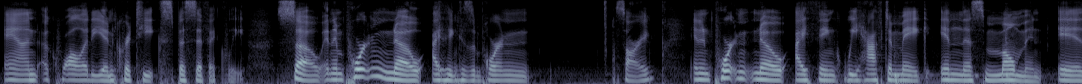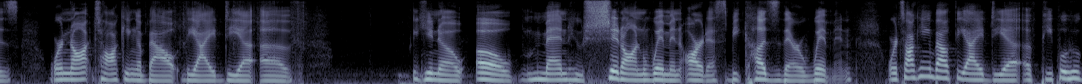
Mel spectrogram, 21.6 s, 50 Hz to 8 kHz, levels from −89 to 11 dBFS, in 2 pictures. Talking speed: 150 wpm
